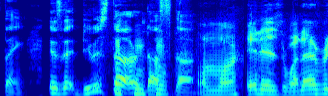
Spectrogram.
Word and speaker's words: Dusta: then the a but the correct way to pronounce it is dusta I think it sounds really cool as dusta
